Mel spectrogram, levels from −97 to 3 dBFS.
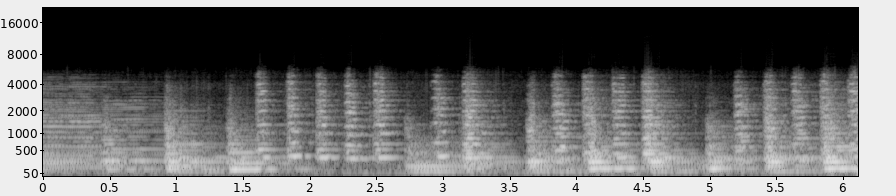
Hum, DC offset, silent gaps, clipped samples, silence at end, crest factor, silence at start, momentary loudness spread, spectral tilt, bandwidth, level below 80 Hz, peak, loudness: none; under 0.1%; none; under 0.1%; 0 s; 18 dB; 0 s; 7 LU; -10 dB/octave; 5.6 kHz; -38 dBFS; -2 dBFS; -20 LUFS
